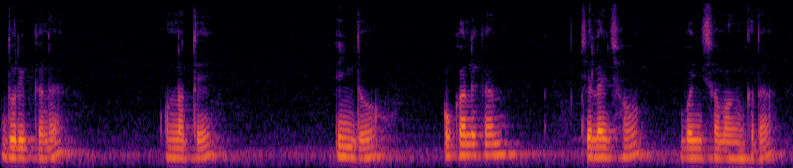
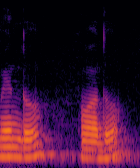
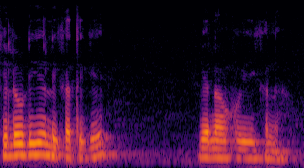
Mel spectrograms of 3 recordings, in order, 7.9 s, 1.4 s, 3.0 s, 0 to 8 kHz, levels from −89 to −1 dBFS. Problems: none marked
